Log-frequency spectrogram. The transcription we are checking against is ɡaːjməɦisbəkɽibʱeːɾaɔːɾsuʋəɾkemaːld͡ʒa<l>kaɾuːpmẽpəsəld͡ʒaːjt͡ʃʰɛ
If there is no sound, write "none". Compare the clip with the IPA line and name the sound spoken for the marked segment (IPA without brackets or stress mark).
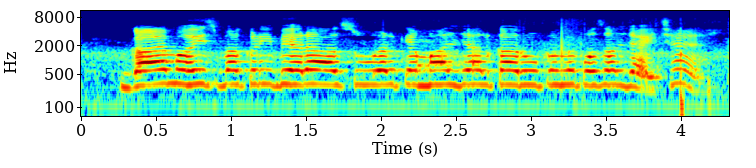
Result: l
